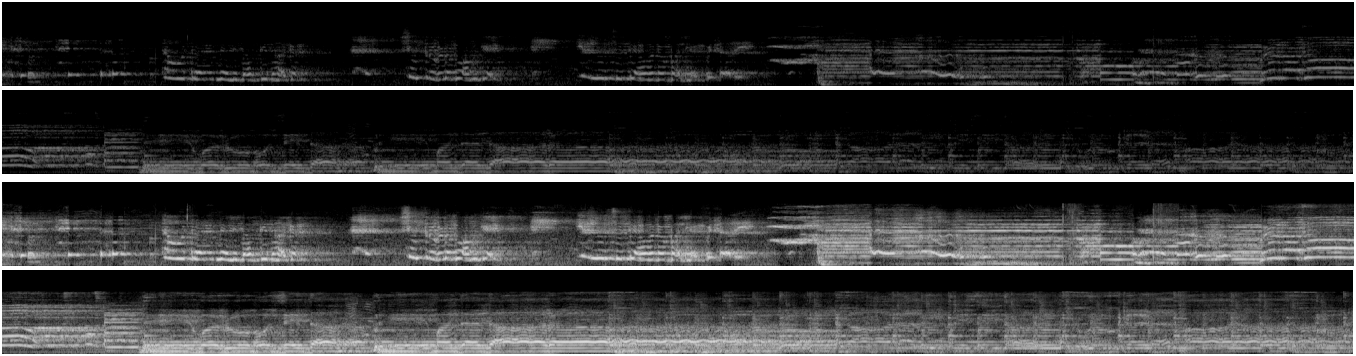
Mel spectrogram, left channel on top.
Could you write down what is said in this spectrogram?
ನಾವು ಟ್ರಕ್ನಲ್ಲಿ ಬರ್ತಿದ್ದಾಗ ಶತ್ರುಗಳ ಬಾಂಬ್ಗೆ ಎಲ್ಲರ ಜೊತೆ ಅವನ ಬಲಿಯಾಗ್ಬಿಟ್ಟಾರೆ. ದೇವರು ಹೊಸೆದ ಪ್ರೇಮದ ದಾರ,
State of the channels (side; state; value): left; quieter; 24.9 dB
